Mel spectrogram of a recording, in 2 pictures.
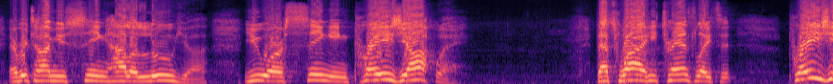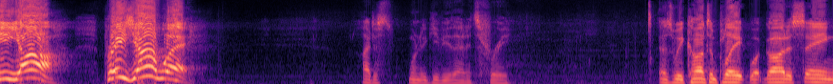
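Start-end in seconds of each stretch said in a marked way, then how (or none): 3.5-10.3 high, loud, slow ringing cry; soaring cry of praise; exultant praise. Real, not acted. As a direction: shout the name in triumph.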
